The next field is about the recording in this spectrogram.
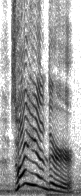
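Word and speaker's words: Zweihänder: Zweihander.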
